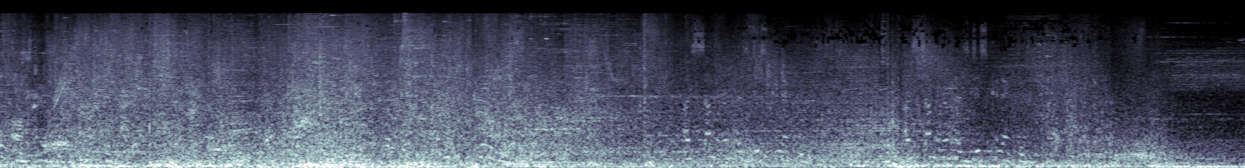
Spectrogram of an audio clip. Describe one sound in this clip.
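Video game battle sounds clash and crackle with spell blasts.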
